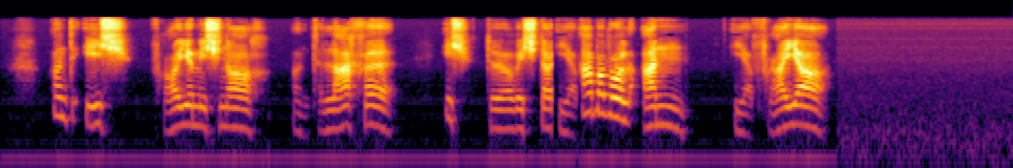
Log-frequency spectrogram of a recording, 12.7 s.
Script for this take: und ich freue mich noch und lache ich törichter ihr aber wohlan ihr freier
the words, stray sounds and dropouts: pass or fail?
pass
